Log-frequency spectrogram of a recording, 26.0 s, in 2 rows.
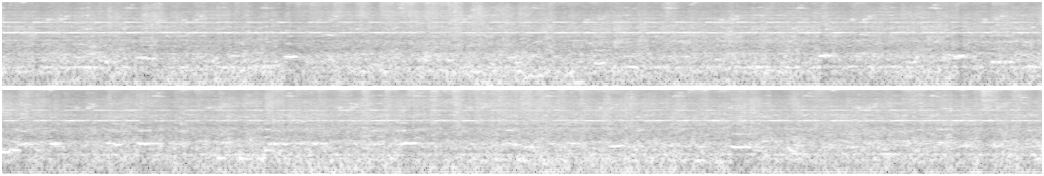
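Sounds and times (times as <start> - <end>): high-pitched ring: 0.0 - 26.0
train wheels rumbling on rail: 0.0 - 26.0.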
